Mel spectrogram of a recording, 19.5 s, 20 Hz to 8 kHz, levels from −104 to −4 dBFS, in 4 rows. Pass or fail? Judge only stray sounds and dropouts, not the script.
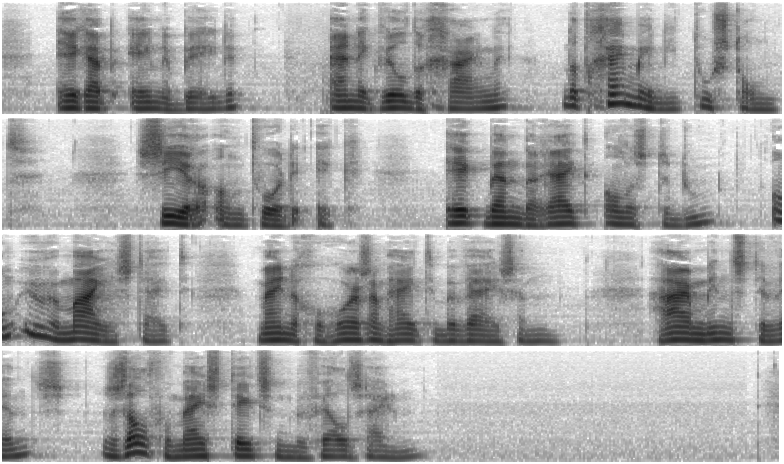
pass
